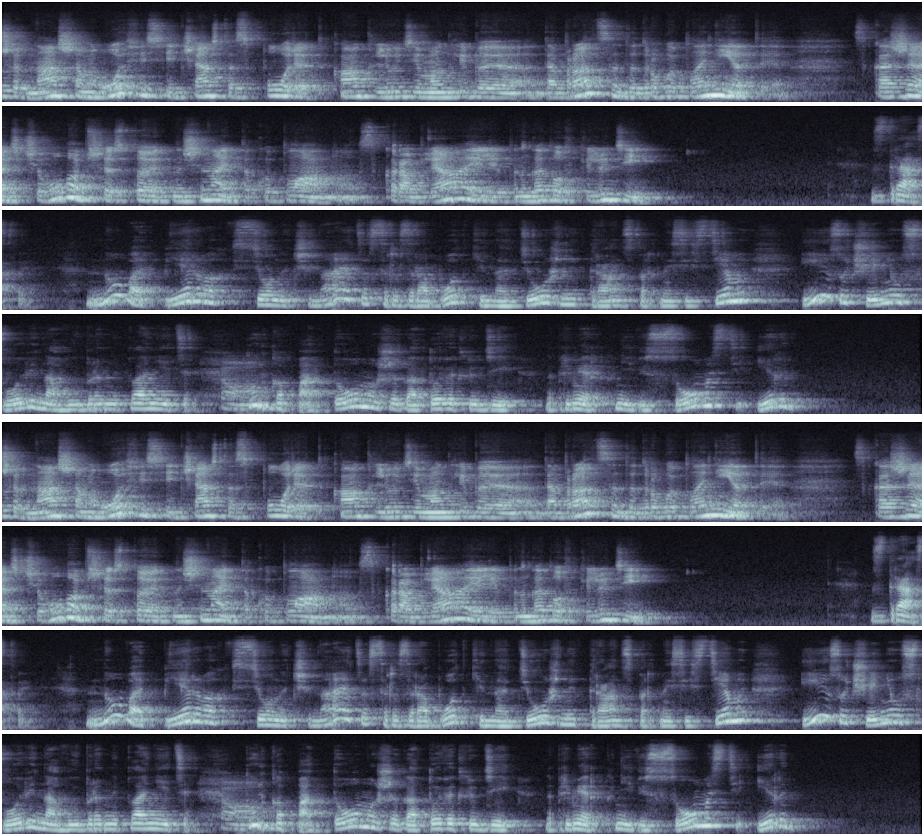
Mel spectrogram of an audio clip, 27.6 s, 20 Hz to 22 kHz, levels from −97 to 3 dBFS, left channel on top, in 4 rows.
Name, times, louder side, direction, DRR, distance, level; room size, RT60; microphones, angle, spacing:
voice 1, 0.0-6.3 6.5-11.8 22.3-22.7, left 1 dB, 10° right, -1 dB, 3.2 m, -22 dB
voice 2, 13.4-14.0 14.4-24.5 24.9-26.7, right 1 dB, 50° right, 4 dB, 1.0 m, -22 dB
21.0 x 7.1 x 2.8 m, 0.66 s
head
